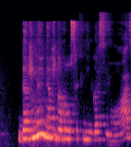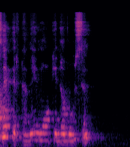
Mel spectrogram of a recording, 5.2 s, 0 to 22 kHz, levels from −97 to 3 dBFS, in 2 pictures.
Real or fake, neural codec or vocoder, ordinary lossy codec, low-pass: fake; codec, 44.1 kHz, 7.8 kbps, Pupu-Codec; Opus, 32 kbps; 14.4 kHz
